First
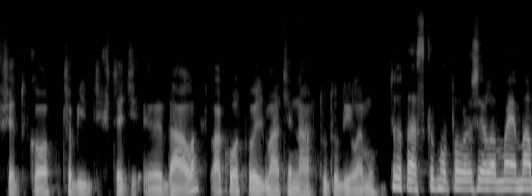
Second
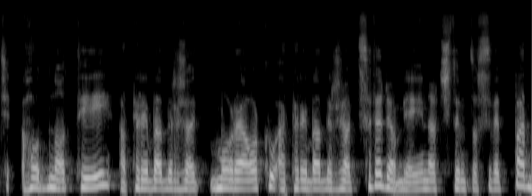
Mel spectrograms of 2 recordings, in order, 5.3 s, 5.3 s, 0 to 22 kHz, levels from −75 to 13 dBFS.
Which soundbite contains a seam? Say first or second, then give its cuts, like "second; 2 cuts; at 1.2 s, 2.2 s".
first; 2 cuts; at 2.0 s, 3.8 s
